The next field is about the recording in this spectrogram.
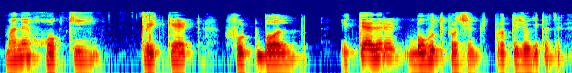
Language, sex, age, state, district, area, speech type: Odia, male, 18-30, Odisha, Nabarangpur, urban, spontaneous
